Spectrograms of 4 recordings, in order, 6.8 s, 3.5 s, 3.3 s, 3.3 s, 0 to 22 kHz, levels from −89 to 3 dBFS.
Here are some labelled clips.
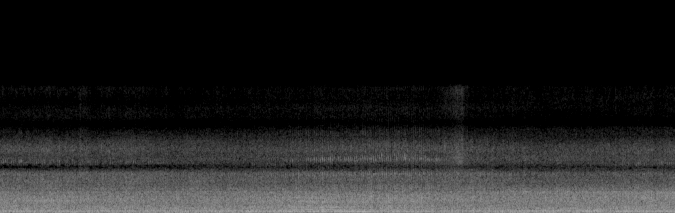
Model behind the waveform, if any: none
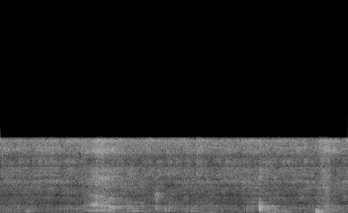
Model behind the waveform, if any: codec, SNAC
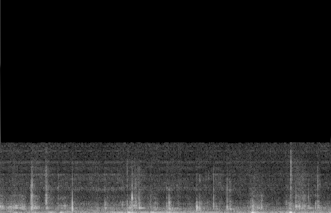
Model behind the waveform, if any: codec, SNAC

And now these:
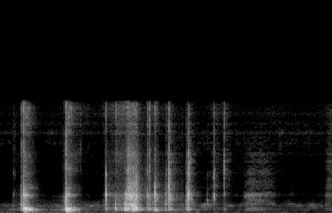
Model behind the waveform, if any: codec, SNAC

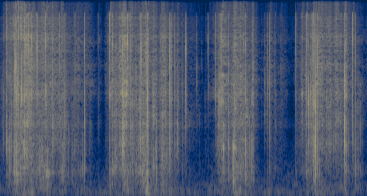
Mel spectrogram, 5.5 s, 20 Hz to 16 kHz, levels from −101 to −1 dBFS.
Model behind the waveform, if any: codec, SNAC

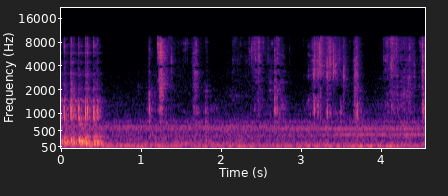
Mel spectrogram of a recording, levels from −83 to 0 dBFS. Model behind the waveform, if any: none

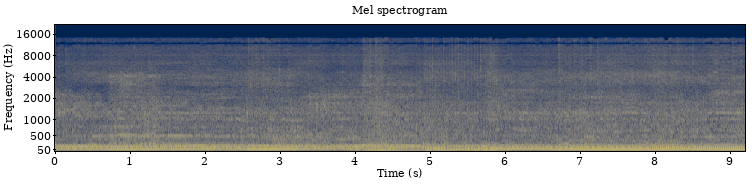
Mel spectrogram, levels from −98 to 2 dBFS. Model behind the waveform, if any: codec, SNAC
